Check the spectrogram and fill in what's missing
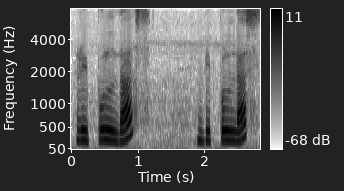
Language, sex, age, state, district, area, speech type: Assamese, female, 18-30, Assam, Biswanath, rural, spontaneous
